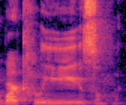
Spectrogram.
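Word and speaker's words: Barclays: let's see right here Aviator Barkley CLE even though it's spelled Clays The Bar CLE um Advantage Aviator cards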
